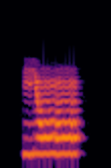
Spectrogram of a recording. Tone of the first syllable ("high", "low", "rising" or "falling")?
high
